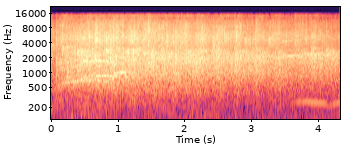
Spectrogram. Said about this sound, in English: Don't show hands because people at home listening won't be able to see that, but maybe a clap. Who's excited to be here?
